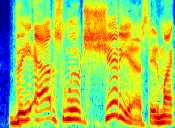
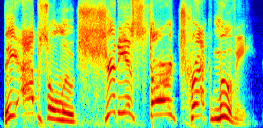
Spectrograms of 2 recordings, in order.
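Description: First: Said in the usual way. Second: Much higher, slow put-on croak; high slow comedian sneer; Neil Hamburger voice. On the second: Shown as a demonstration. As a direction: drag out the sour comic line. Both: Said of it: "in my Neil Hamburger voice".

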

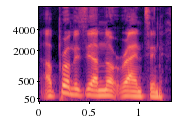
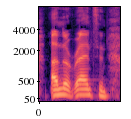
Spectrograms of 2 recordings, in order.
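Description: First: Said in the usual way. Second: Laughing through the denial. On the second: Real, not acted. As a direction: say it again while chuckling. Repeats denial while laughing.

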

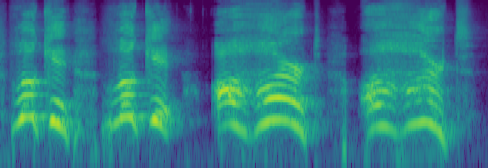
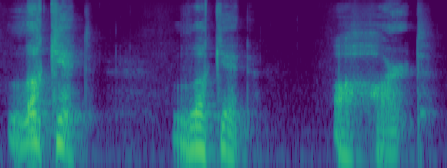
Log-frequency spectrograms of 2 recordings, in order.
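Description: First: Put-on high, loud cry of childlike wonder; wide-eyed yell. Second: Soft, hushed, reverent; simply said. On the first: Daughter showing the store a candy heart, excited yell. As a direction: yell it like an amazed little kid. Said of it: "she looks at me in wide-eyed wonder, and she says". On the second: Acted. Pastor in prayer, others noticing a heart, hushed. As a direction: let it fall gently away to nearly a whisper. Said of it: "would just simply say".

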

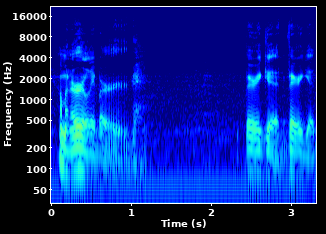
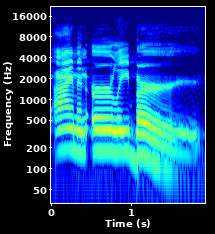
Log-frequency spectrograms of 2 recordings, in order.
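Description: First: Much lower, much softer mock answer; mumbled early bird reply. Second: Said in the usual way. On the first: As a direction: mumble it back like a half-awake crowd. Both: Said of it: "How many of you would say".

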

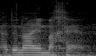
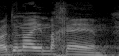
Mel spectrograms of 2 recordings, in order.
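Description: First: Said in the usual way. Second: Adonai imachem with a rasped ch, Hebrew vowels; Hebrew greeting. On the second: Shown as a demonstration. Preacher quoting Boaz's Hebrew greeting, careful pronunciation. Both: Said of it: "Great greeting".

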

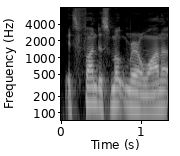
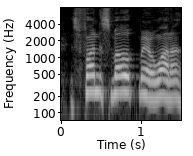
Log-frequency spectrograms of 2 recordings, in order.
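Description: First: Said in the usual way. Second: High, loud eerie sing-song; imitating the hidden backwards message. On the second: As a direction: mimic the garbled reversed vocal, pitched up. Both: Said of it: "like that".

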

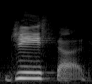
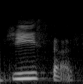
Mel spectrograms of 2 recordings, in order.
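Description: Both takes have the same delivery.

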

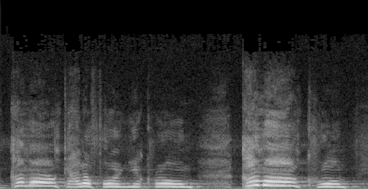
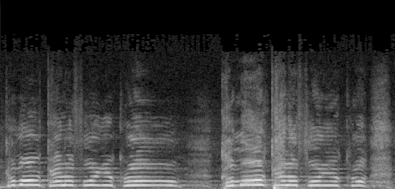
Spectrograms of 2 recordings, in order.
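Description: First: High, loud cheering for the horse; screaming at the TV. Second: Much higher, louder desperate cheer; screaming at the TV. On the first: Fan at home screaming at the TV for his horse, high loud cheering. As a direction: yell him home, urgent. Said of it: "and I'm screaming". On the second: Fan at home screaming at the TV for his horse, frantic loud cheering. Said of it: "And I'm screaming". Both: Retold or imitated.

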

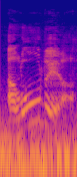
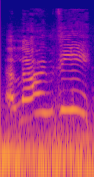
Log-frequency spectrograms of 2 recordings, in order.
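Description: First: Failed first try at a Brummy hello; off-target Brummy greeting, falling away; botched Brummy accent. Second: High, louder character greeting in Brummy; corrected impression, pitched high and held up; Patrick. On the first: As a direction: test the Brummy voice and miss. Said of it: "No, that's not right". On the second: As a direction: sing out the hello in a put-on Brummy voice. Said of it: "sounds a bit more like old Patrick". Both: Shown as a demonstration.

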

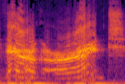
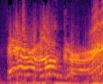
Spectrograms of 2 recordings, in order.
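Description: First: Booming mascot catchphrase; Tony the Tiger voice. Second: Slow, stretched booming catchphrase; Tony the Tiger voice. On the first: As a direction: belt it like a cereal mascot. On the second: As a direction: drag it out like a tiger mascot. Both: Retold or imitated.

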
